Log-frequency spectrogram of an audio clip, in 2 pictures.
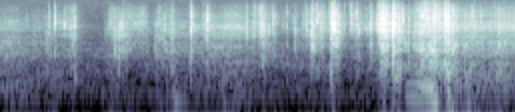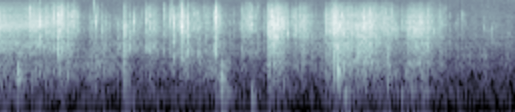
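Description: Foil trading-card pack being torn open and its wrapper crinkled as the cards are pulled out: a faint, uneven rustle with small crackles, busiest in the middle.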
